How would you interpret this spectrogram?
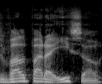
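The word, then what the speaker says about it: Valparaíso: these are sorry can you how do you pronounce it no shar it's valparaiso it's the first one and aleman which is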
